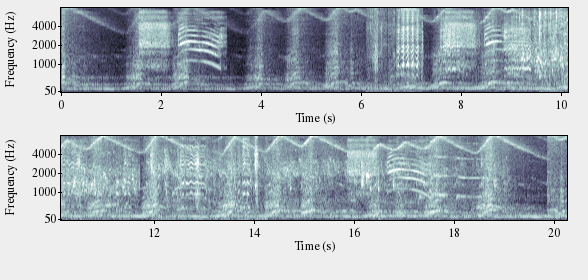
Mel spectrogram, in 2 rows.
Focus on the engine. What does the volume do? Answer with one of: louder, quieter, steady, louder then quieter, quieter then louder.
louder.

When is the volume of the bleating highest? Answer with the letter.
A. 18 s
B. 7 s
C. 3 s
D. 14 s
B.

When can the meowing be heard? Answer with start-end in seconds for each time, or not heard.
1.5-3.3, 7.7-8.8, 15.8-17.6.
